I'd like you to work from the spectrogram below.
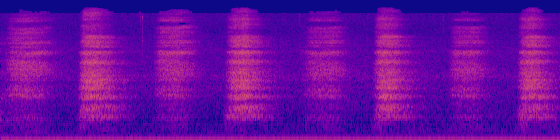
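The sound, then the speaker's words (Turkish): Slow, deep belly breaths drawn in and pushed out through the mouth, repeating in a steady rhythm of about six breaths, breathy over a low constant hum, with no talking. “Onu da bir tek ağzımızdan aldığımız nefeste yapabiliyoruz.”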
